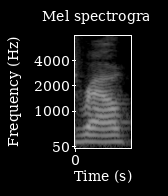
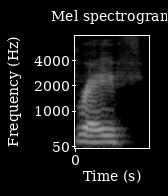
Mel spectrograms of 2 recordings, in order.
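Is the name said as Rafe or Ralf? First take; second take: Ralf; Rafe. First: The name is said with an L sound. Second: The name is said without an L sound. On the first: "it's spelled as Ralph" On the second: "very posh British pronunciation of Ralph"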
